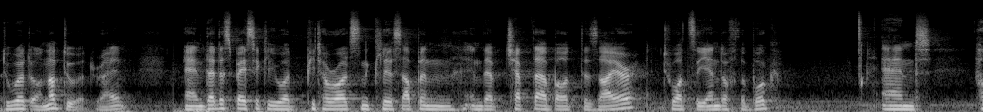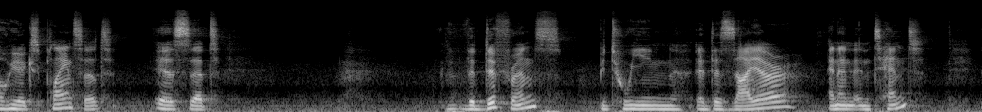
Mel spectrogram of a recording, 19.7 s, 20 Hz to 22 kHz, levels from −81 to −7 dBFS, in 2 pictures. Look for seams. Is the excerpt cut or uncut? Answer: uncut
